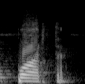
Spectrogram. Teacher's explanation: lá em São Paulo a gente tem o r tep que é o porta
